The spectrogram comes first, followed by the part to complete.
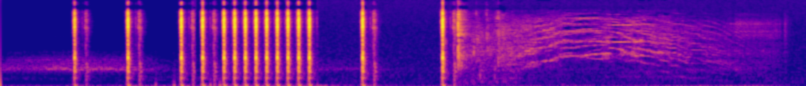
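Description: A series of sharp clicks over a steady low hum: a few single clicks, then a rapid run of about ten a second, then two more spaced apart. In the last two seconds a warbling tone rises and then falls, and the sound cuts off suddenly at the end.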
